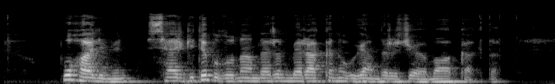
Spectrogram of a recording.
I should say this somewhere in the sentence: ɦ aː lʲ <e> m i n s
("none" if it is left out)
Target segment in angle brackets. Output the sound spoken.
i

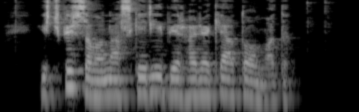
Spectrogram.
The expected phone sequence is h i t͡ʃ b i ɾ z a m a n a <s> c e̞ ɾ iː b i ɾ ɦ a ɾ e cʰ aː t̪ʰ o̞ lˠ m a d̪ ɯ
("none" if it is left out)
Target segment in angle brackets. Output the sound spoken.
s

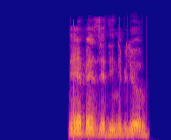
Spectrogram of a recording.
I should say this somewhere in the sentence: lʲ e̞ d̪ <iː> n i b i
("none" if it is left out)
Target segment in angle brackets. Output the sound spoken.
iː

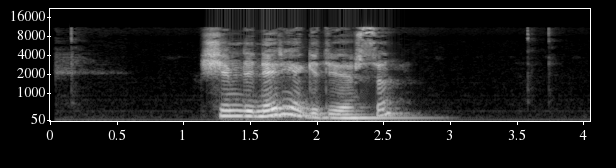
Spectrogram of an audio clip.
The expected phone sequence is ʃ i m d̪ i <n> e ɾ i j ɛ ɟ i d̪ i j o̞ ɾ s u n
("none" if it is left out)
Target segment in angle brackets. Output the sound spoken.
n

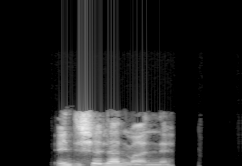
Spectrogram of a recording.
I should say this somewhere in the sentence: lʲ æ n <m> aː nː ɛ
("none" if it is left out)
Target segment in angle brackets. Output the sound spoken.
m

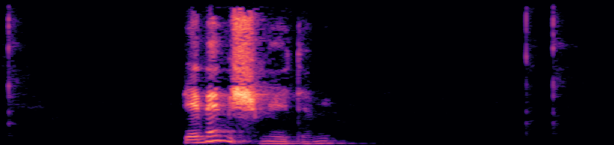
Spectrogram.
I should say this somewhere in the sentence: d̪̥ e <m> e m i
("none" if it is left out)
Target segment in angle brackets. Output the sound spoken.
m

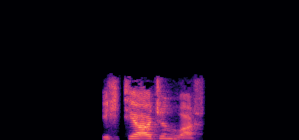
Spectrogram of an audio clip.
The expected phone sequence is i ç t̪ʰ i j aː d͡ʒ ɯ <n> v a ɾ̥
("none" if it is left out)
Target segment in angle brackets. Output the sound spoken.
n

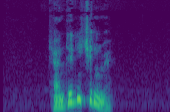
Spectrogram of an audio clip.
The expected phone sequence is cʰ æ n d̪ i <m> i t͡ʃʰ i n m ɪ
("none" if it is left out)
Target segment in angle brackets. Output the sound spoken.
n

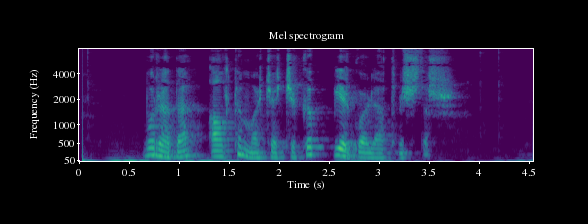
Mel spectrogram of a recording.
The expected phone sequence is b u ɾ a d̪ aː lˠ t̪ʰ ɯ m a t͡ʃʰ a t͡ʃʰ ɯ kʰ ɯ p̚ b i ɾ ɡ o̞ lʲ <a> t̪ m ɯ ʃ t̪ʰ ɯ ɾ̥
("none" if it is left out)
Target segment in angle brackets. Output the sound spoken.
a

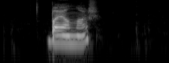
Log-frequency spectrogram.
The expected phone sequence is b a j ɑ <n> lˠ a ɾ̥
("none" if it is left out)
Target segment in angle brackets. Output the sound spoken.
n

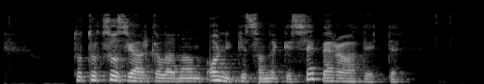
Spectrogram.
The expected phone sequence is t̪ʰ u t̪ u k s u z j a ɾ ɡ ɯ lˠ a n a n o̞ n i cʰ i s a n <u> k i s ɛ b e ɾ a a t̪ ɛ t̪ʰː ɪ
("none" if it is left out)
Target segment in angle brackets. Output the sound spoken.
ɯ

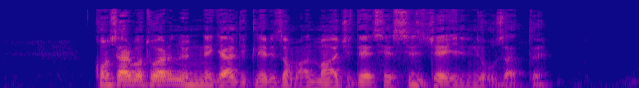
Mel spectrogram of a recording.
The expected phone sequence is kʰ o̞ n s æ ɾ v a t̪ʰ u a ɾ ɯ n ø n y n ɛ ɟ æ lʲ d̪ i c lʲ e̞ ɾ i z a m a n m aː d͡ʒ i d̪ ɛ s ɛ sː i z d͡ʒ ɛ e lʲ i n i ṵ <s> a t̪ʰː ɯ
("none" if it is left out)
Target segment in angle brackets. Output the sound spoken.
z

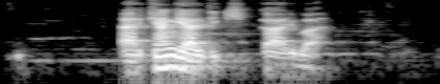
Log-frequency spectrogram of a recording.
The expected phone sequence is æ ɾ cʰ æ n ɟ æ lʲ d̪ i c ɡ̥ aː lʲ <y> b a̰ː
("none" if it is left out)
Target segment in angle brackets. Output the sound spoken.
i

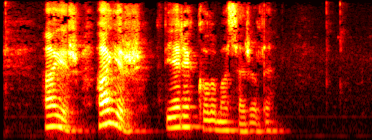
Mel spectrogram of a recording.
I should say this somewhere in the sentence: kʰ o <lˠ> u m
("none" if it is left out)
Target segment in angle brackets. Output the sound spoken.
lˠ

